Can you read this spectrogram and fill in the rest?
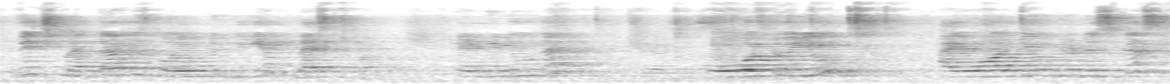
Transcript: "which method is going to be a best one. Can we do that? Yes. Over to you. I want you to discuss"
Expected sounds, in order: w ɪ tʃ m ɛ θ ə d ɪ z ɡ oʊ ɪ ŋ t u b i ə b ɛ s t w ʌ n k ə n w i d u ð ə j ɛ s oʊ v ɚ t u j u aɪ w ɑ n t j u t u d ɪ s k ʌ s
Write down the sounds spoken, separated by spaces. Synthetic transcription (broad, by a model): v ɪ tʃ m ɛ t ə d ɪ z ɡ oʊ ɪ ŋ t u b i ə b ɛ s t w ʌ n k ə n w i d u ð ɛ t oʊ v ɚ t u j u aɪ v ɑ n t j u t u d ɪ s k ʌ s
